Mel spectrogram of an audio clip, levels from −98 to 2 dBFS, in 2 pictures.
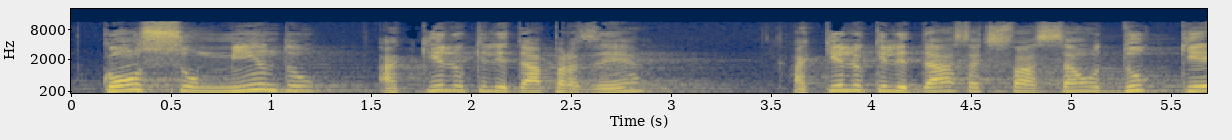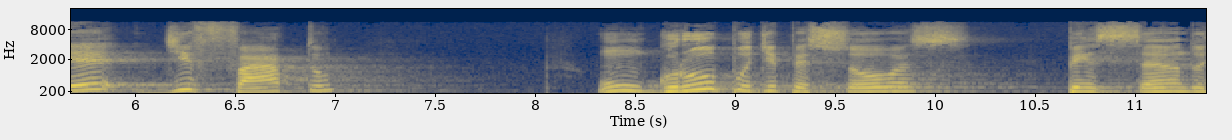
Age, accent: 50-69, Brazilian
